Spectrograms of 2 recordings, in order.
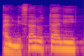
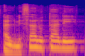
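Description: No difference in how they are said.

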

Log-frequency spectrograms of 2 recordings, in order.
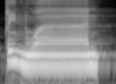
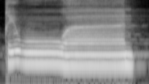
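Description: First: The n sound is pronounced clearly before w. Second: The n sound merges nasally into the w. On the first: The speaker calls it right. "صوابه أن تقول قنوان" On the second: The speaker calls it wrong. "فلا نقول قوان، فهذا خطأ فاحش"

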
